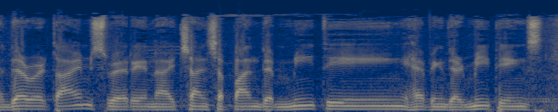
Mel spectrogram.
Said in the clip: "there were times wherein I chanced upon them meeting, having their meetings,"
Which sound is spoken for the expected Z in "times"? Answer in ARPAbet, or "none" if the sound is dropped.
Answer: S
